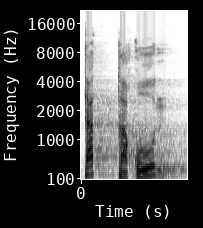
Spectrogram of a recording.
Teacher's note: تا باریک پڑی جاتی ہے اور قاف کو پور پڑھتے ہیں، کیوں؟ قاف حروف مستعلیہ میں سے ہے، اور وقف کی صورت میں یہاں مد عارض وقفی ہوگا، اس میں طول، توسط، قصر تینوں جائز ہے، ٹھیک ہے۔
